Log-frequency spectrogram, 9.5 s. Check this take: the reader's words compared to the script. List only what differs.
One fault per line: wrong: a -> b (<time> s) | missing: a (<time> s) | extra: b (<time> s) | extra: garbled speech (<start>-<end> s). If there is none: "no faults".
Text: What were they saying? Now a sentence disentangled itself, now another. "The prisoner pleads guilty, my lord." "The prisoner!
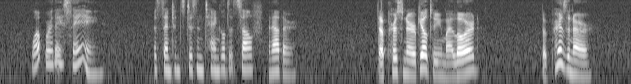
missing: Now (1.6 s)
missing: now (3.9 s)
missing: pleads (6.2 s)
